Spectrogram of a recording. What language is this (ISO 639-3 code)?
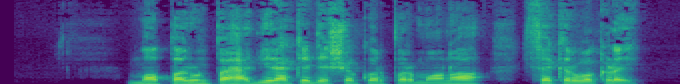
pus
